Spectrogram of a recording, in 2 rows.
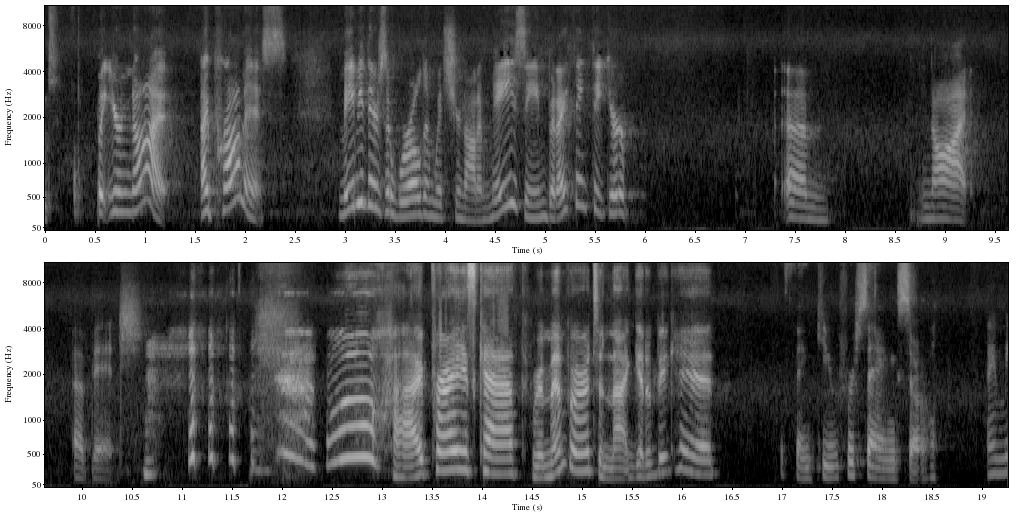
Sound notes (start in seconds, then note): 10.6 laughs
